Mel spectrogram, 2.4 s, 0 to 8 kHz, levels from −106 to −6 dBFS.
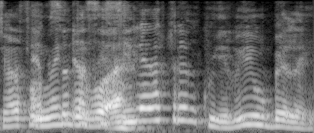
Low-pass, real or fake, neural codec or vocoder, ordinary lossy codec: none; fake; codec, 16 kHz, 16 kbps, FreqCodec, smaller model; none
